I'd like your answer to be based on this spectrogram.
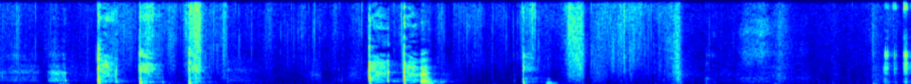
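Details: Girl coughing: repeated short, sharp coughs in small clusters with pauses between, in a quiet room.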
